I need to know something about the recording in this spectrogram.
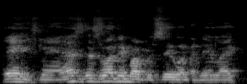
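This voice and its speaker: A man speaking as a guest in a casual chat, in a halting way with frequent fillers and restarts. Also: fairly low pitch, steady tone, crowd noise. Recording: echoey room.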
